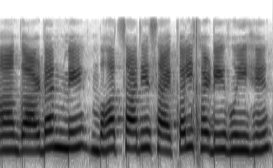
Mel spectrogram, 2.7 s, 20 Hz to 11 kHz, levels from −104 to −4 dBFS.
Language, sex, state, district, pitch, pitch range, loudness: Hindi, female, Uttar Pradesh, Jyotiba Phule Nagar, 290 Hz, 275-310 Hz, -11 LUFS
